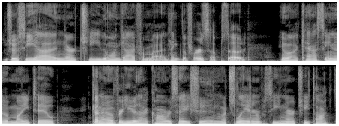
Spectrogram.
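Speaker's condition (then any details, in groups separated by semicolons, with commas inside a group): No condition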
